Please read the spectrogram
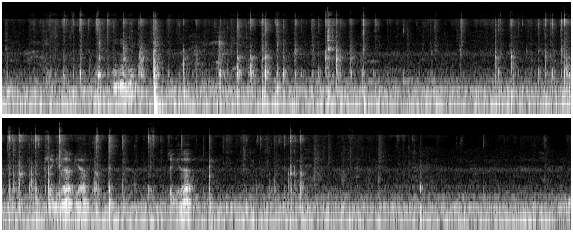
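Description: Sauced ribs being shaken in a stainless steel mixing bowl to coat them: irregular clattering and knocking of the meat pieces against the metal, coming in two long stretches, over a steady low hum.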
